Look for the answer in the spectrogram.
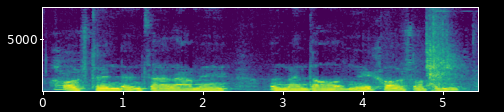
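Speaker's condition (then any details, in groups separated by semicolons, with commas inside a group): Amyotrophic lateral sclerosis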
